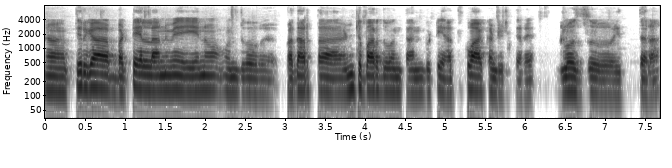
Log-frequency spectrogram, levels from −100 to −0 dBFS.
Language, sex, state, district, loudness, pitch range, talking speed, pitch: Kannada, male, Karnataka, Mysore, -18 LUFS, 120-135 Hz, 115 wpm, 125 Hz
